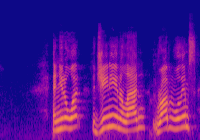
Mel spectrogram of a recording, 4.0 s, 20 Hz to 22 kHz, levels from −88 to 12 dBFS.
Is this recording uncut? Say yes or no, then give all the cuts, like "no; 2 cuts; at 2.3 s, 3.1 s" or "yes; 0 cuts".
no; 1 cut; at 3.0 s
